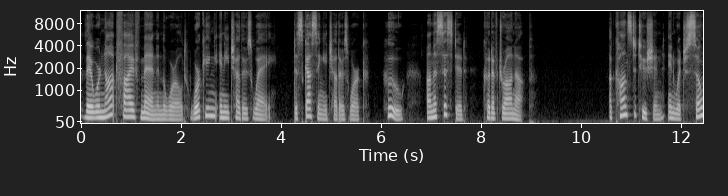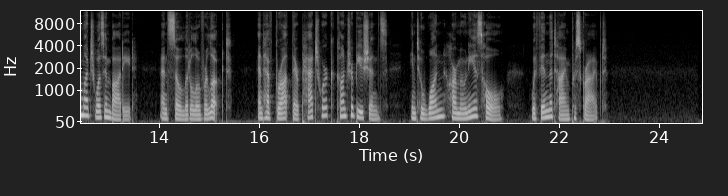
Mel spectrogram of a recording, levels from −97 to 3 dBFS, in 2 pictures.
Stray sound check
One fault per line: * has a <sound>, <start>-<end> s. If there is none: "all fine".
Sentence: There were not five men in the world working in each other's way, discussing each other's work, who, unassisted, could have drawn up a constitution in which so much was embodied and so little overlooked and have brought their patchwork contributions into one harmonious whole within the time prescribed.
all fine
